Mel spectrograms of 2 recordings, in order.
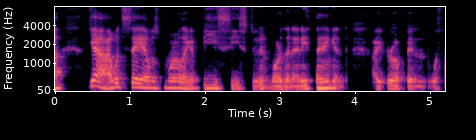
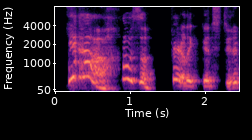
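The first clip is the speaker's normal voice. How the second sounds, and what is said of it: Very high-pitched voice. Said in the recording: “As I say that with a very high voice.”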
